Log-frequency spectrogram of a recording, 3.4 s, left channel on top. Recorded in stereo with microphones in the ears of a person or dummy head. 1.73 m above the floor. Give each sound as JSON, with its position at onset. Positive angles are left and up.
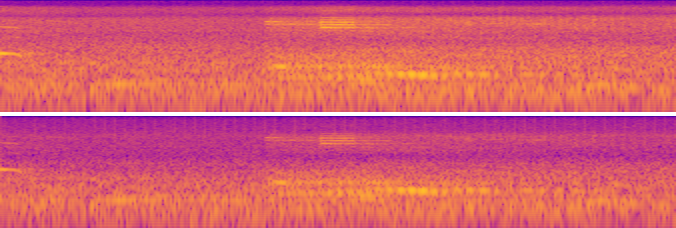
{"t": 0.0, "sound": "a vehicle", "side_deg": 45}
